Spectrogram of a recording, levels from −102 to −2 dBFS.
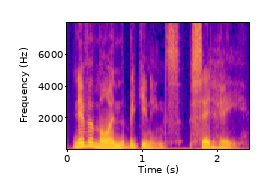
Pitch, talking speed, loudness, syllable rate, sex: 145 Hz, 150 wpm, -15 LUFS, 4.2 syllables/s, female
